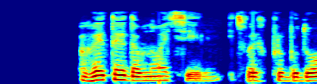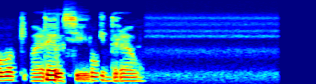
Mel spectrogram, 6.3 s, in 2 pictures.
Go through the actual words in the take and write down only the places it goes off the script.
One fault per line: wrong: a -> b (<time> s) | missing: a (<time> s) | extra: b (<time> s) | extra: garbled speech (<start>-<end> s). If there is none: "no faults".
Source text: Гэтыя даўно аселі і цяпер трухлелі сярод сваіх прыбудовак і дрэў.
missing: цяпер трухлелі сярод (2.4 s)
extra: garbled speech (3.5-4.2 s)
